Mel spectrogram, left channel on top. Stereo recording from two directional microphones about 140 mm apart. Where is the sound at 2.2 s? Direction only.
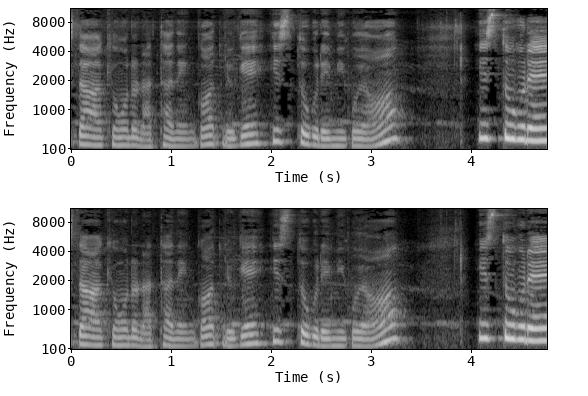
35° left (ahead or behind).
